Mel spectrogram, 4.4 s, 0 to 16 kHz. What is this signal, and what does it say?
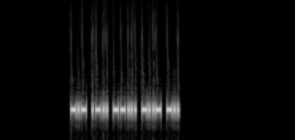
Morse code, heard as a keyed tone, about 45 wpm, 700 Hz. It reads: KL7XD
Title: DXCC-100 Call Signs - 5 Characters - 45wpm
